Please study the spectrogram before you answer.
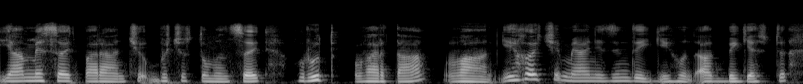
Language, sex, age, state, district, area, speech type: Kashmiri, male, 30-45, Jammu and Kashmir, Baramulla, urban, spontaneous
